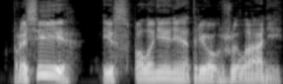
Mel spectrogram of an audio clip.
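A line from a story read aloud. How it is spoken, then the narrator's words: Shouted. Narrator (Russian): крикнул Артур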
